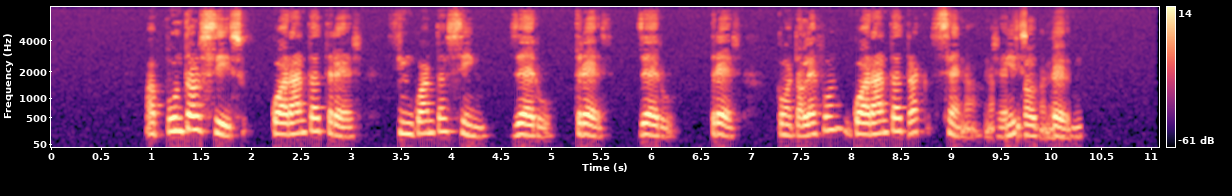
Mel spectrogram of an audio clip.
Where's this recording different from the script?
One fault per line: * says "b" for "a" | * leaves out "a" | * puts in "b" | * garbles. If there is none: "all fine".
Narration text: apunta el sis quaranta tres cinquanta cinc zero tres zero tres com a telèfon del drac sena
* says "quaranta" for "del"
* garbles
